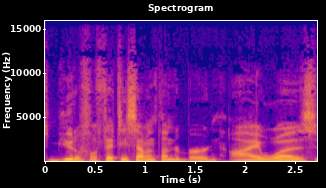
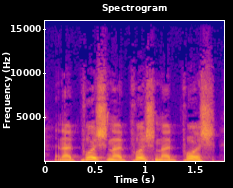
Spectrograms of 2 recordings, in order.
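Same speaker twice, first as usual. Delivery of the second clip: ordinary talk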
